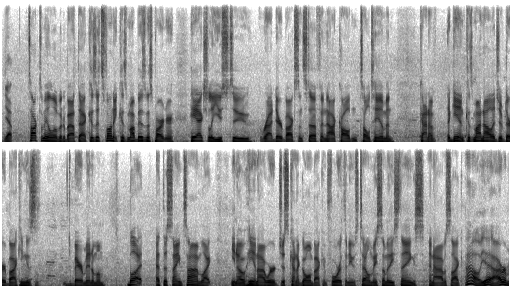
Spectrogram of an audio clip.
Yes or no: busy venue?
yes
